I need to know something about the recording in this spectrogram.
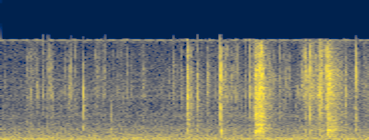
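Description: A plastic bubble mailer being pierced and cut with a folding knife blade: faint crinkling of the plastic, then two sharp crackles near the end as the film gives way.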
